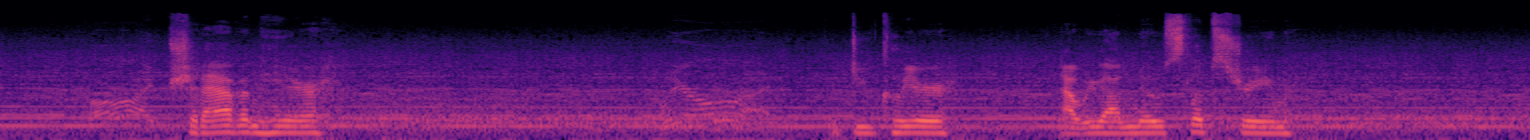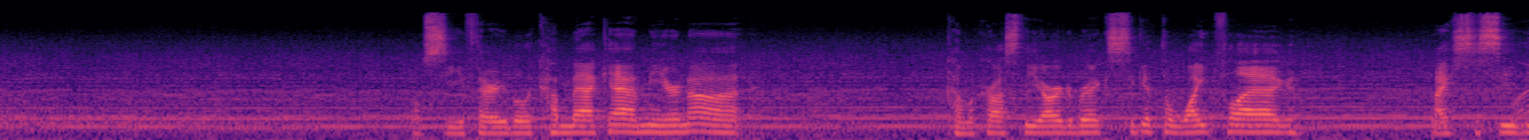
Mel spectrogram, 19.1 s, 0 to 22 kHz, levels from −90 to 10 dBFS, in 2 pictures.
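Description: Nothing in this recording stands out as a technical fault; it all comes across steady and undisturbed.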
